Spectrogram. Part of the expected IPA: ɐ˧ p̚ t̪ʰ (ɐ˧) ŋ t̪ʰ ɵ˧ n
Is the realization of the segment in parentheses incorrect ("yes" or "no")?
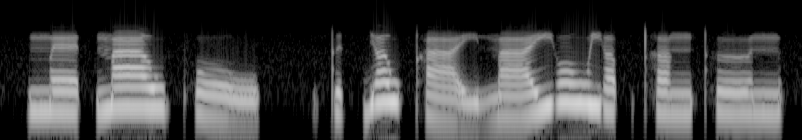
no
